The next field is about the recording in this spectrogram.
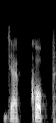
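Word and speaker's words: יעקב: y la aquí cop y termina en B ya cop sí su plantador Y esa es el significado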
